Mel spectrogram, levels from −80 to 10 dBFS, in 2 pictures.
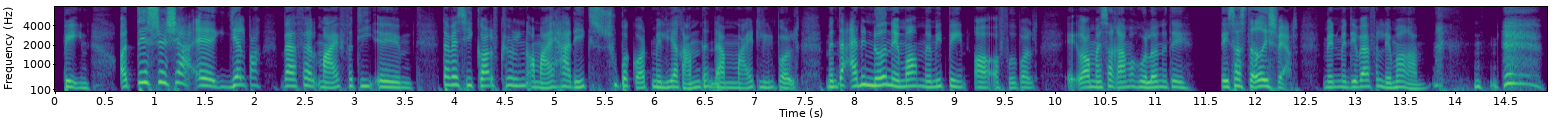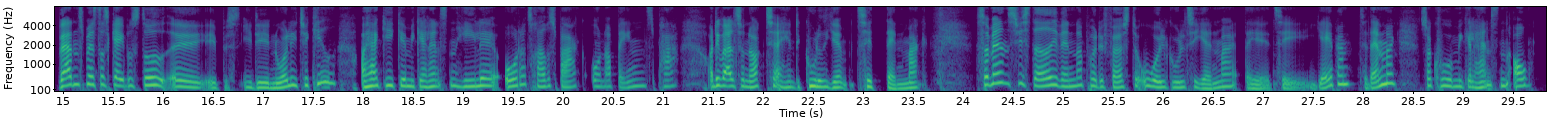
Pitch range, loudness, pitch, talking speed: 190-245 Hz, -17 LUFS, 220 Hz, 230 wpm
